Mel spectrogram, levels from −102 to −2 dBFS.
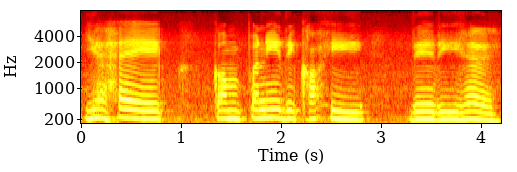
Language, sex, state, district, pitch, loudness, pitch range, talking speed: Hindi, female, Haryana, Charkhi Dadri, 205 Hz, -15 LUFS, 195-220 Hz, 100 wpm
